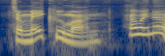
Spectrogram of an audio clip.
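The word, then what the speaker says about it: Meicoomon: Like Coon starts with COO and is spelled and is pronounced Ku.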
